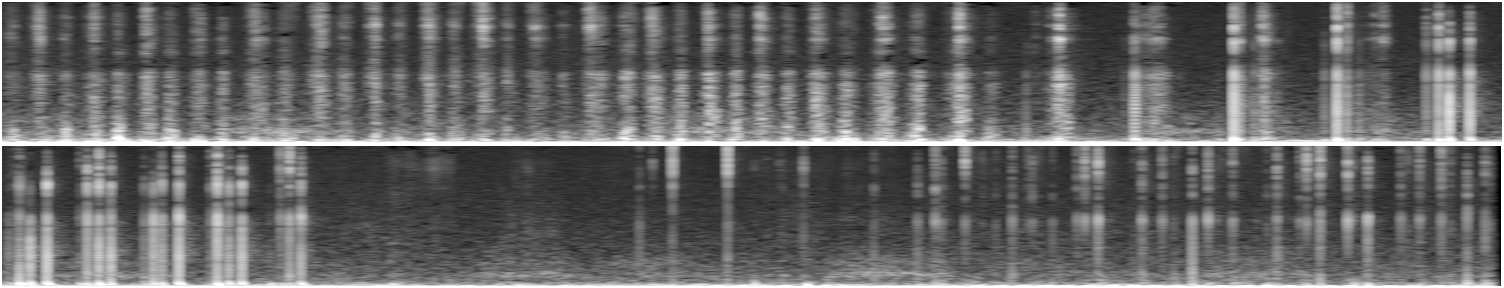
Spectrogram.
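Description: Long fingernails scratch and dig into a solid rectangular red bar of soap held in the hand, loosening crumbly shavings. A dense, steady run of crisp, bright scratching clicks plays over a soft low rumble, with a few sharper scrapes standing out partway through.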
